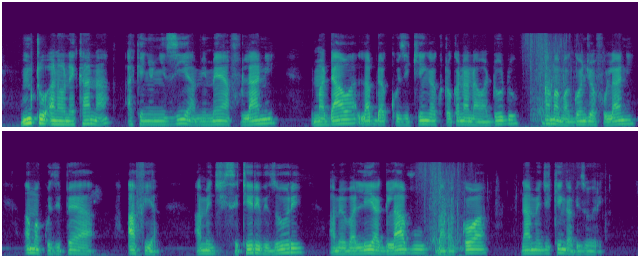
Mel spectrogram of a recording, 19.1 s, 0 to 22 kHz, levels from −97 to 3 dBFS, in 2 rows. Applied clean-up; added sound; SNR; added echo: neural separator model SepFormer DNS4.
